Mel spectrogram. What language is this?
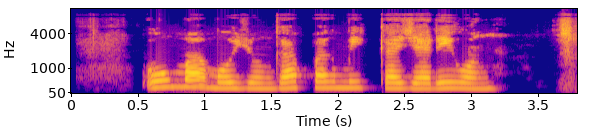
Imbabura Highland Quichua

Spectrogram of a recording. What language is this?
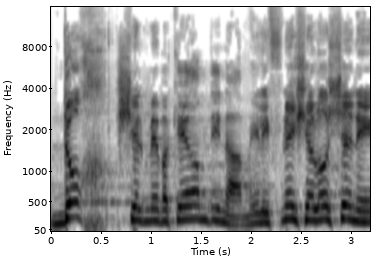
Hebrew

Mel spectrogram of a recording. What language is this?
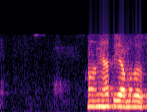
Odia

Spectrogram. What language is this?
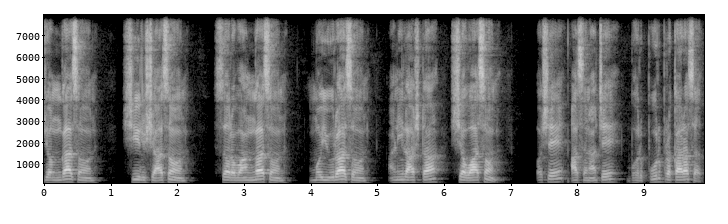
Konkani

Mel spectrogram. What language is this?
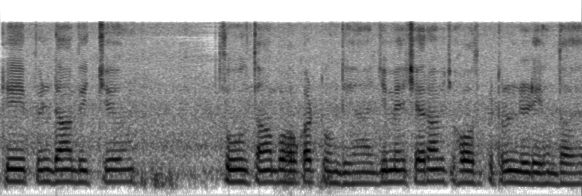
Punjabi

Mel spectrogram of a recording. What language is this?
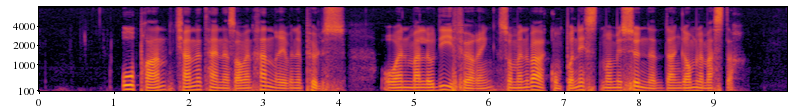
Norwegian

